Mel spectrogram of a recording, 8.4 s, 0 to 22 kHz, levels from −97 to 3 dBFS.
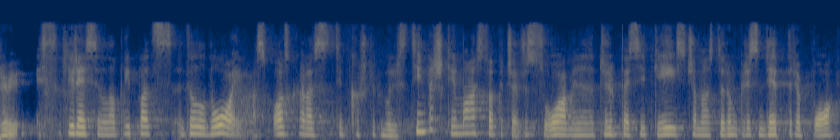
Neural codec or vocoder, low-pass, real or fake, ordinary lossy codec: codec, 16 kHz in and 24 kHz out, 0.6 kbps, FocalCodec, streaming, 2048 codes; 10.8 kHz; fake; MP3, 48 kbps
